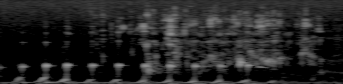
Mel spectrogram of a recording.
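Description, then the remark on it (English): Bourbon glugs out of a bottle in a quick, steady series of about a dozen hollow gulping pulses, clear, with a splashy trickle underneath as it fills a glass in a big pour. “Gulp, gulp. That was so cool. That was kind of a big pour, guys.”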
